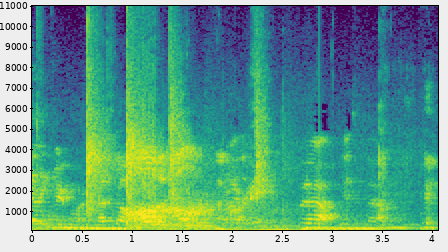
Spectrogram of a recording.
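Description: Teenage boys' voices talking and calling out over one another, with a few sharp knocks among them.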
